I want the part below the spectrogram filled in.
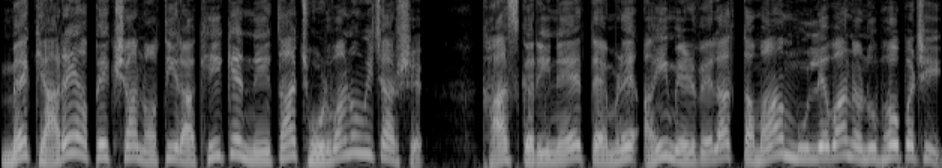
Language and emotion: Gujarati, surprised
